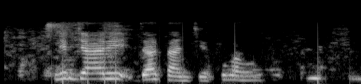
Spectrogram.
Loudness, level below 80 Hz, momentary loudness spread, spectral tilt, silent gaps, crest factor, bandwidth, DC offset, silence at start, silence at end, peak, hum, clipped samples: -19 LUFS; -58 dBFS; 20 LU; -3.5 dB/octave; none; 20 dB; 7.8 kHz; under 0.1%; 0.05 s; 0 s; 0 dBFS; none; under 0.1%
